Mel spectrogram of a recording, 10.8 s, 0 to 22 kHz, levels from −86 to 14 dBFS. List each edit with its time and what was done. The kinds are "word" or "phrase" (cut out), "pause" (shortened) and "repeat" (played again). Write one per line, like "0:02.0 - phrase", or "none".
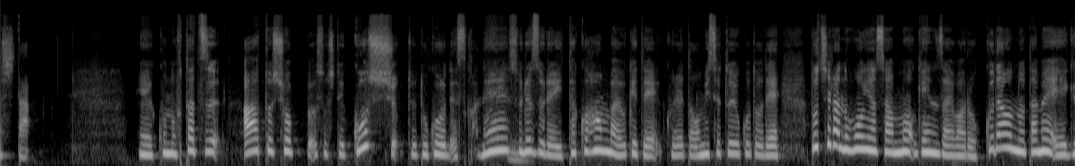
0:02.4 - word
